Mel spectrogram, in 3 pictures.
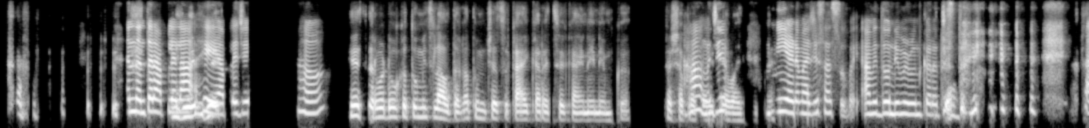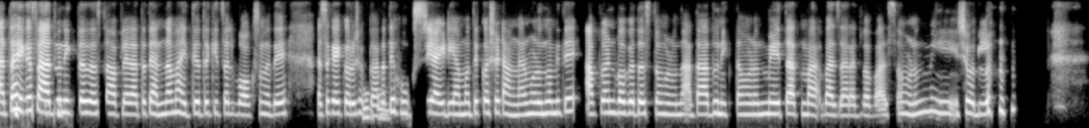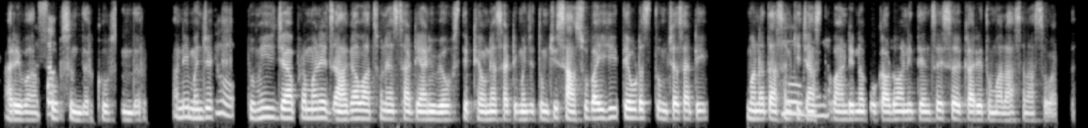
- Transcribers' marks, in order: chuckle; laughing while speaking: "करत असतो हे"; chuckle; laugh; chuckle; tapping
- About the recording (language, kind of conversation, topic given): Marathi, podcast, किचनमध्ये जागा वाचवण्यासाठी काय करता?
